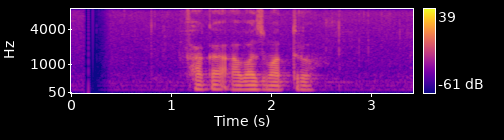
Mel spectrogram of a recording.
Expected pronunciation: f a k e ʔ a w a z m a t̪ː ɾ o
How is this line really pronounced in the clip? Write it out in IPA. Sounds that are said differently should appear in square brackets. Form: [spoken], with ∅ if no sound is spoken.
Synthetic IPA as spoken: f a k [a] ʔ a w a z m a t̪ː ɾ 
